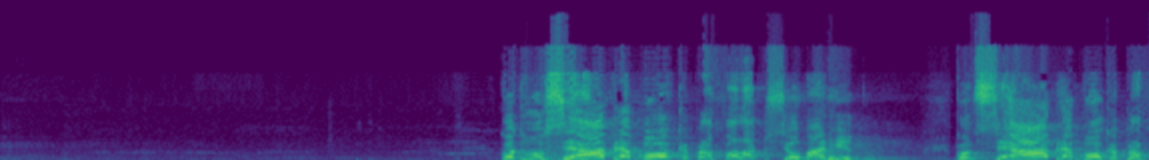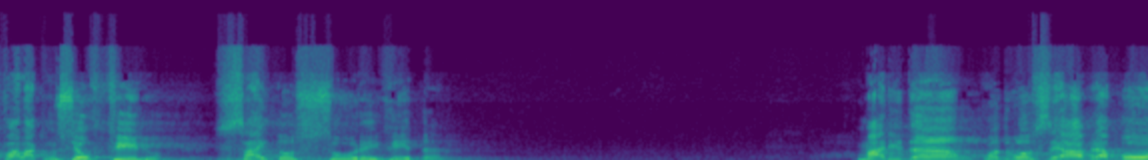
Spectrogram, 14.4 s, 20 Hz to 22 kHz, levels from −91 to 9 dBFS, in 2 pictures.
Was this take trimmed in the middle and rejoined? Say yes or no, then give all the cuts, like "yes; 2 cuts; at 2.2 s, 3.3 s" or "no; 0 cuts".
no; 0 cuts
